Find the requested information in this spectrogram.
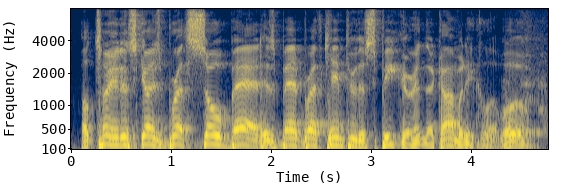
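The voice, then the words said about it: Imitates another person's voice. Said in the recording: “Was that your Mitch Hedberg impression?”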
